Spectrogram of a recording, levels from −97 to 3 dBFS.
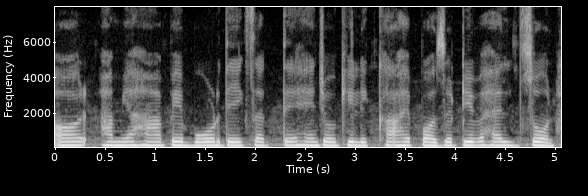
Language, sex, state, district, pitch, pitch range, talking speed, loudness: Hindi, female, Chhattisgarh, Raipur, 200 Hz, 195-200 Hz, 190 wpm, -12 LUFS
